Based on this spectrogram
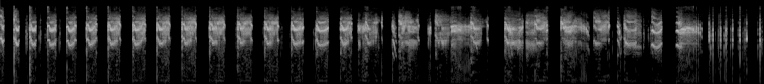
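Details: Swiftlet farming lure call: rapid, evenly chopped high chirps, about four a second, blending later into longer shrill twittering runs.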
